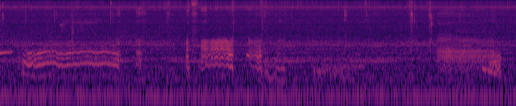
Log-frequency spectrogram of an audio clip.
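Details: Sleepy two-week-old Goldador puppies yawning, giving quiet, thin, wavering squeaky whines with a trembling quality, in three bouts: a long one early, a short burst in the middle, and another near the end, over a soft steady background hum.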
